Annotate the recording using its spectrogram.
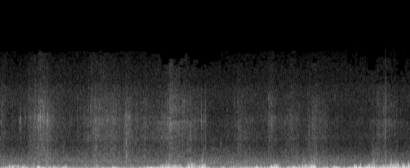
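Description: Wind buffeting the camera microphone: an uneven, gusty low rumble that rises and falls.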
